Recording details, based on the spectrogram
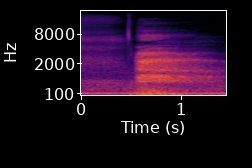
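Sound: voice imitating heavy breathing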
